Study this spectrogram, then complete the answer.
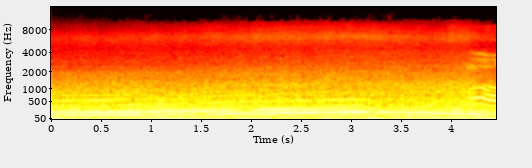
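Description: Engine of a 2003 Nissan 350Z Track Edition rolling slowly in second gear, heard from inside the car as a steady, loud, low drone with a slight rise in pitch, with no talking over it.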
